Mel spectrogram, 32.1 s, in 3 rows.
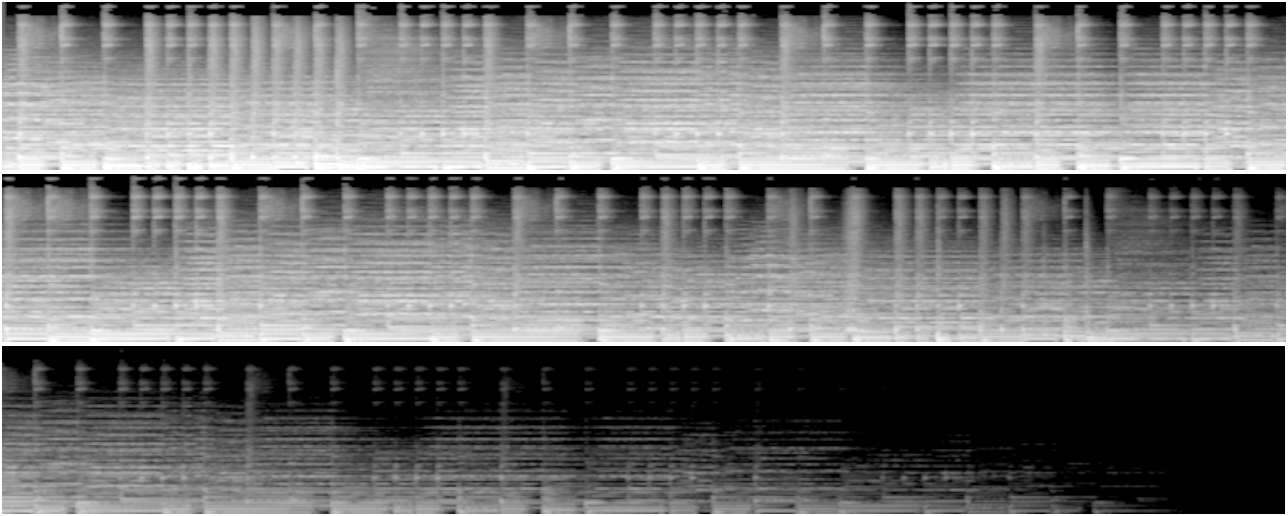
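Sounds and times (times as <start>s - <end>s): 
orchestra playing: 0.0s - 21.6s
piano: 0.0s - 24.9s.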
